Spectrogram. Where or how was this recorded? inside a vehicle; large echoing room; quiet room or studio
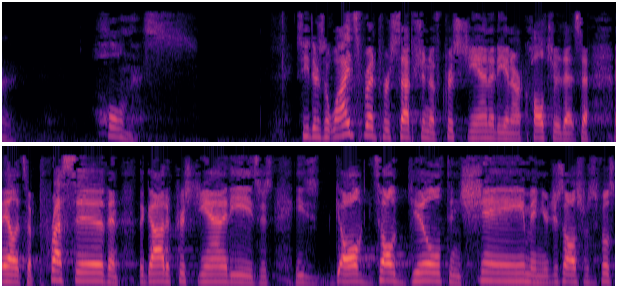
large echoing room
